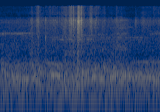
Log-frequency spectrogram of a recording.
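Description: Giribaj pigeons in a loft in Kolkata give soft, low coos against a steady background hum, with a brief sharper sound near the middle.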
